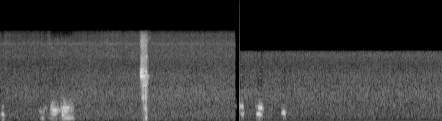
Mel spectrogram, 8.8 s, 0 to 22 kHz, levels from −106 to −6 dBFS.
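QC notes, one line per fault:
4.70–4.80 s, handover gap: the speech drops out abruptly, dying away within a few tens of milliseconds into 100 ms of silence before resuming. The call was handed between networks and no speech frames arrived during the switch, so whatever was said there is gone.
4.80 s to the end, fallback to narrowband: the speech loses everything above 4 kHz and sounds duller and rougher than the lightly coded HD Voice before it. The call fell back from wideband AMR-WB to narrowband AMR-NB, and the added roughness fits a low rate near 7.4 kbit/s.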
